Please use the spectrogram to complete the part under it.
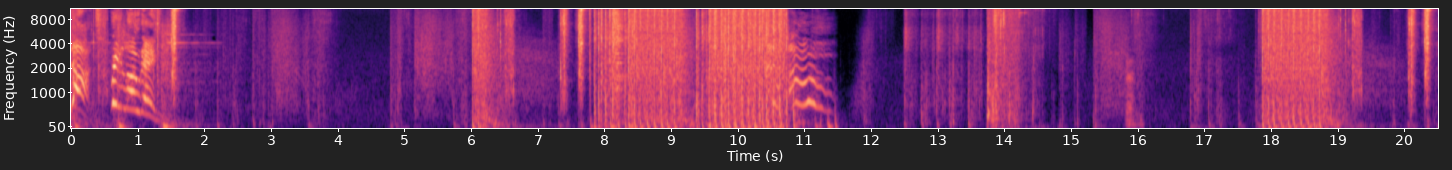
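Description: Gunfire in the battle royale game PUBG: bursts of automatic fire and single shots in separated clusters, with mechanical reload clunks between them and short voice announcements over the action.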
